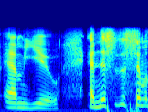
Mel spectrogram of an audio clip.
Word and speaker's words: mu: It's pronounced mu, mu.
